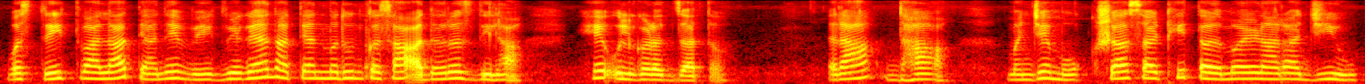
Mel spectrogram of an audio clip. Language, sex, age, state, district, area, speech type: Marathi, female, 45-60, Maharashtra, Pune, urban, spontaneous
